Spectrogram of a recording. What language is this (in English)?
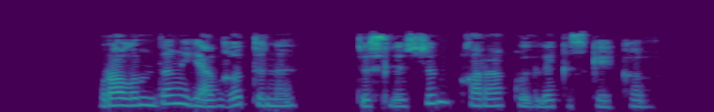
Bashkir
